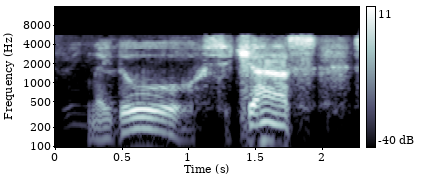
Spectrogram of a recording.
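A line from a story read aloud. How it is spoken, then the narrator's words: Furious, through clenched teeth. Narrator (Russian): стервенея от злости процедил он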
